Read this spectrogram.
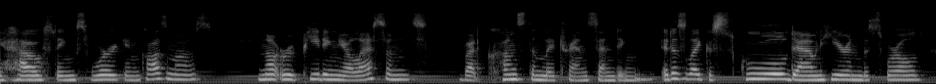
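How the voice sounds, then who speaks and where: Woman, spiritual teacher, warm mellow tone, earnest and unhurried delivery. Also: medium pitch.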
